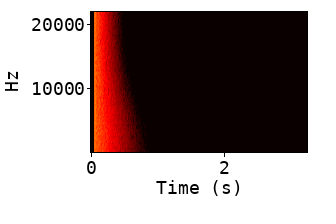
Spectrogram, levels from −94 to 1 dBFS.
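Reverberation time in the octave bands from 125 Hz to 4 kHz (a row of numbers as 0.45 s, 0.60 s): 0.95 s, 0.95 s, 0.95 s, 0.95 s, 0.90 s, 0.85 s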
